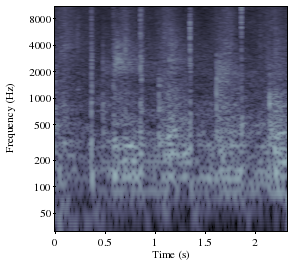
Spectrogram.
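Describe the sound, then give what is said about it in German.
Footsteps of several people climbing a staircase: four sharp, evenly spaced steps about half a second apart stand out over continuous softer shuffling. “Guck mal, da hinten die Treppe, da können wir vielleicht hochgehen. Vielleicht ist dort der Schatz. Ja, versuchen wir es einfach mal.”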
